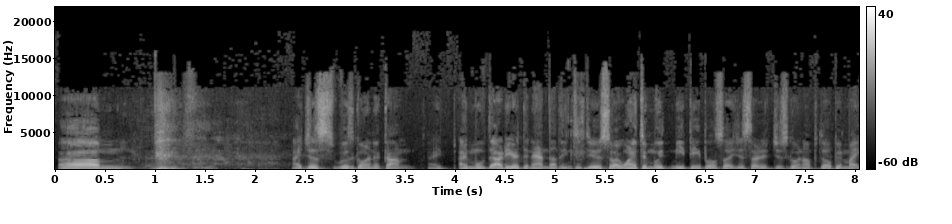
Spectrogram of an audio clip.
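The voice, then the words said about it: Thick accent. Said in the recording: “Did your accent just get a lot thicker all of a sudden?”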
